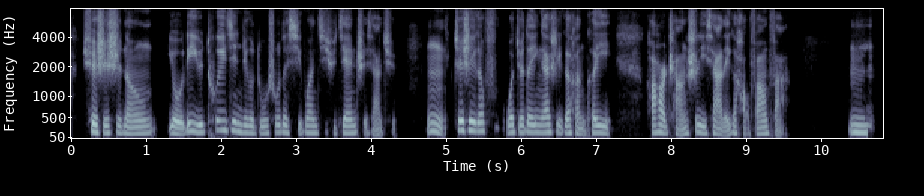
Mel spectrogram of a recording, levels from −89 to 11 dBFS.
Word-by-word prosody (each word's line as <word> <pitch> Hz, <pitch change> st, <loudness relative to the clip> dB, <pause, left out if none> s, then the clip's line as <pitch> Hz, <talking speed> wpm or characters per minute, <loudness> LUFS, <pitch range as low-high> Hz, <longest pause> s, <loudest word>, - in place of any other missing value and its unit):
确 185 Hz, -, +5 dB
实 170 Hz, -2 st, +6 dB
是 155 Hz, 0 st, +5 dB
能 145 Hz, +1 st, -2 dB, 0.2 s
有 135 Hz, -4 st, +3 dB
利 190 Hz, +7 st, +2 dB
于 170 Hz, -1 st, +2 dB
推 220 Hz, +5 st, -2 dB
进 200 Hz, -3 st, 0 dB
这 165 Hz, -, -2 dB
个 155 Hz, -, -1 dB
读 150 Hz, 0 st, -6 dB
书 170 Hz, +1 st, -4 dB
的 170 Hz, -1 st, -1 dB
习 155 Hz, -, +1 dB
惯 160 Hz, -1 st, -3 dB
继 155 Hz, -, -5 dB
续 -, -, -6 dB
坚 155 Hz, +2 st, 0 dB
持 -, -, -1 dB
下 -, -, -7 dB
去， -, -, -7 dB, 0.4 s
嗯， 185 Hz, -6 st, 0 dB
这 215 Hz, 0 st, +6 dB
是 215 Hz, -, +6 dB
一 205 Hz, -, +5 dB
个， 195 Hz, 0 st, +1 dB
非 275 Hz, -, -9 dB
我 165 Hz, -7 st, -1 dB
觉 165 Hz, -1 st, -1 dB
得 175 Hz, +1 st, 0 dB
应 170 Hz, -, -1 dB
该 170 Hz, +1 st, +2 dB
是 175 Hz, -, -2 dB
一 -, -, -5 dB
个 155 Hz, +1 st, 0 dB
很 145 Hz, -5 st, -4 dB
可 160 Hz, -, 0 dB
以 155 Hz, -4 st, -1 dB, 0.4 s
好 160 Hz, -, 0 dB
好 170 Hz, -, +3 dB
儿 150 Hz, -, +4 dB
尝 140 Hz, -, 0 dB
试 170 Hz, +3 st, +4 dB
一 150 Hz, -, 0 dB
下 150 Hz, -, +2 dB
的 -, -, -2 dB
一 -, -, -3 dB
个 155 Hz, -, -4 dB
好 155 Hz, -, -6 dB
方 140 Hz, +2 st, -2 dB
法。 150 Hz, -, -8 dB, 0.8 s
嗯。 165 Hz, -1 st, -1 dB
160 Hz, 295 characters per minute, -25 LUFS, 155-175 Hz, 0.8 s, 实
